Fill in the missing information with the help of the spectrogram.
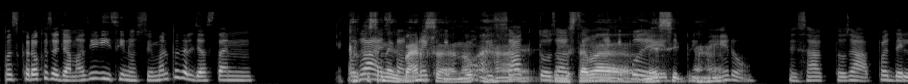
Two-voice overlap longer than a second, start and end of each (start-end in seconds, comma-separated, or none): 3.5-7.3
